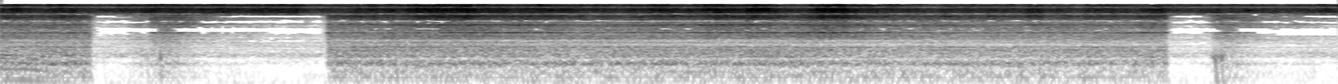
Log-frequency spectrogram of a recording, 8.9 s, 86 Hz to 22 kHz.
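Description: Falcon 2000's twin CFE738 turbofan engines running at low taxi power: a steady jet rush with a faint high steady tone.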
